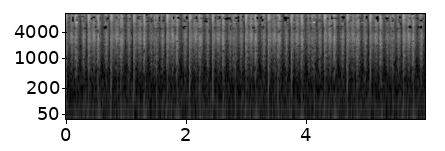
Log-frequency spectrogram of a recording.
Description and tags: This is me playing an egg shaker. It will loop perfectly at 80 bpm or 160 bpm. Basic cleanup in Audacity (noise removal, low pass and high pass filters).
